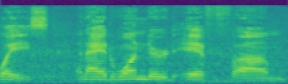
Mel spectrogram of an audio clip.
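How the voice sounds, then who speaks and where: A man talks while noticeable noise carries on behind him. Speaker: vlogger and TV reviewer. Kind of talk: casual video review. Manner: fast; halting, many fillers and repeats.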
